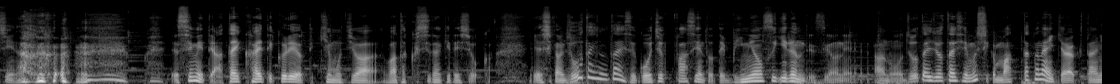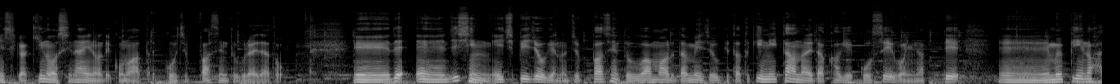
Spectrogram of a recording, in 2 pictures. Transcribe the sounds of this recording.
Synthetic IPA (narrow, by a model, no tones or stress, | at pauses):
ḭna | se̞me̞t̪e̞̰a̰t̪aikʰae̞t̪e̞kɯ̟ɾe̞jo̞t̪ːe̥kʲimo̞t͡ɕiβ̞a̰βat̪akɯ̟̥ɕid̪ake̞d̪e̞ɕo̞̰ːkḁja̰ɕi̥kamo̞ʑo̞ːt̪ainoːt̪aiseɡo̞ʑɨpːaːse̞nt̪o̞t̪ːe̞bʲimʲo̞ːsɨɡʲiɾɯ̟̃nd̪e̞̰sɨ̰jo̰nḛa̰no̞̰d͡ʑo̞̰ːt̪aid͡ʑo̞ːt̪aisemɯ̟ɕi̥ɡamat̪ːakɯ̟naikʲaɾakɯ̥t̪aːɲ̟iɕi̥kakʲino̞ːɕinaino̞̰d̪e̞̰ko̞no̞̰a̰t̪aɡ̥o̞ʑɨpːaːsẽ̞nt̪o̞ɡɯ̟ɾa̰id̪a̰t̪o̞̰ | eːd̪e̞eːd͡ʑiɕĩŋe̞it͡ɕi̥pʲiːʑo̞ːɡẽ̞nːo̞d͡ʑɨpːaːsẽ̞nt̪o̞ɯ̟βamaːɾɯ̟d̪ame̞ːʑio̞ɯ̟ke̞t̪at̪o̞kʲiɲ̟it̪aːnaid̪akaɡe̞ko̞ːse̞ːɡo̞̰ɲ̟inat̪ːe̞ | eːmɯ̟pʲiːno̞a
